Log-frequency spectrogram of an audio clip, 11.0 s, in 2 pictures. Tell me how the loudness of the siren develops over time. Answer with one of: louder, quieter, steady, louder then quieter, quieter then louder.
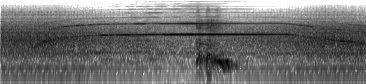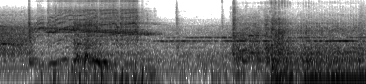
quieter.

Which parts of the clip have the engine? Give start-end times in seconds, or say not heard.
0.0-10.9.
